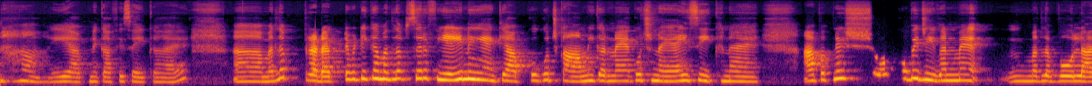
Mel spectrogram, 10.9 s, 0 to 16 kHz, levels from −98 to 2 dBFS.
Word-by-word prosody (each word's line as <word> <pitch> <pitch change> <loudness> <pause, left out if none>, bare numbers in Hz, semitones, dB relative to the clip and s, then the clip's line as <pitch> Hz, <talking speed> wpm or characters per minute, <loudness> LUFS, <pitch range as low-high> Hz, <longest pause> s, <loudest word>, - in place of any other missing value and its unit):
हाँ, 215 -3 -7
ये 200 +2 -4
आपने 195 +1 -7
काफ़ी 195 +1 -9
सही 200 -2 -6
कहा 190 -1 -11
है। 235 +12 -8 0.5
अ, 205 0 -2
मतलब 360 - -3
प्रोडक्टिविटी 240 +6 +2
का 330 - +4
मतलब 310 +1 +3
सिर्फ़ 335 0 -1
यही 275 +2 +8
नहीं 305 -2 +8
है 260 -2 +3
कि 250 +2 -3
आपको 220 +2 -1
कुछ 265 +2 -4
काम 215 -1 +1
ही 240 - 0
करना 230 -2 -2
है, 225 0 -2
कुछ 255 +1 -3
नया 215 -2 0
ही 245 +2 +1
सीखना 230 -3 -2
है, 200 -1 -5 0.5
आप 235 +1 +3
अपने 310 +5 +2
शौक 255 -7 -5
को 325 - -2
भी 335 +2 +4
जीवन 250 -4 +2
में 250 0 0 0.6
मतलब 220 0 -3
वो 220 0 +3
ला 210 -2 +3
230 Hz, 210 wpm, -18 LUFS, 210-275 Hz, 0.6 s, यही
